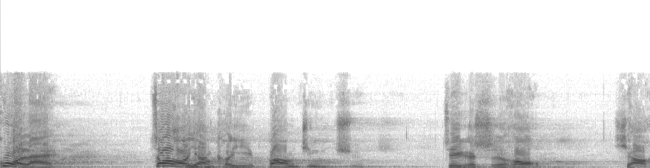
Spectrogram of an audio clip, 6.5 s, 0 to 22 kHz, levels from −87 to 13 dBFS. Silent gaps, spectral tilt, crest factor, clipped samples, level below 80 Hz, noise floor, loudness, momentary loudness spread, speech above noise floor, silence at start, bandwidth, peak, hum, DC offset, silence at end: none; -4 dB/octave; 12 dB; under 0.1%; -54 dBFS; -54 dBFS; -23 LUFS; 23 LU; 31 dB; 0 s; 13 kHz; -14 dBFS; none; under 0.1%; 0 s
